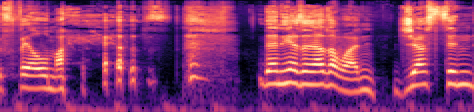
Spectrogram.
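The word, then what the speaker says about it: Philmias: fill my ass okay that one is really up because if you look at the way it's spelled it's p-h-i-l-m-i-a-s so it looks like Phil Mias but it's really fill my ass then here's another one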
